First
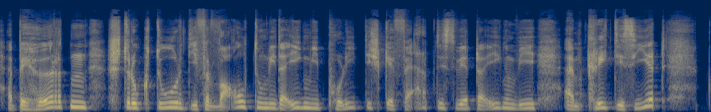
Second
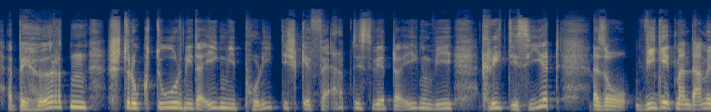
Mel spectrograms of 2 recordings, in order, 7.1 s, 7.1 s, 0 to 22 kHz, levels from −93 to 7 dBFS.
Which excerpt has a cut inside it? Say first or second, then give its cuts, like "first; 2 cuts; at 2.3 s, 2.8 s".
second; 3 cuts; at 1.8 s, 4.8 s, 5.9 s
